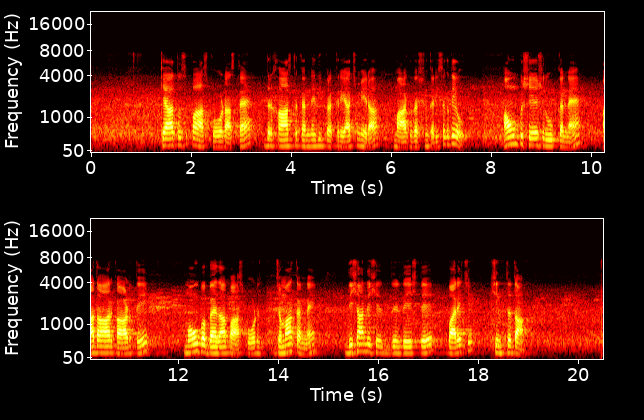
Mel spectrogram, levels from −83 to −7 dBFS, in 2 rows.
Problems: constant background noise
